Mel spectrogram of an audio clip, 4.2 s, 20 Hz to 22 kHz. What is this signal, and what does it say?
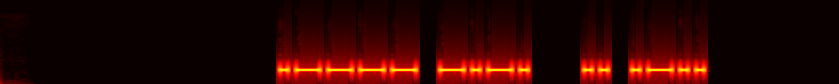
Morse code, heard as a keyed tone, about 30 wpm, 700 Hz. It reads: 1C IL
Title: Field Day Exchanges - 30wpm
